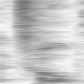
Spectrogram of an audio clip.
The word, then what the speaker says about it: taupe: I actually had to look it up because it does not sound how it looks or how you read it. It's taupe, so it's Taupe Haze.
